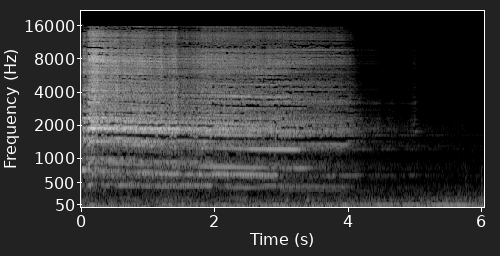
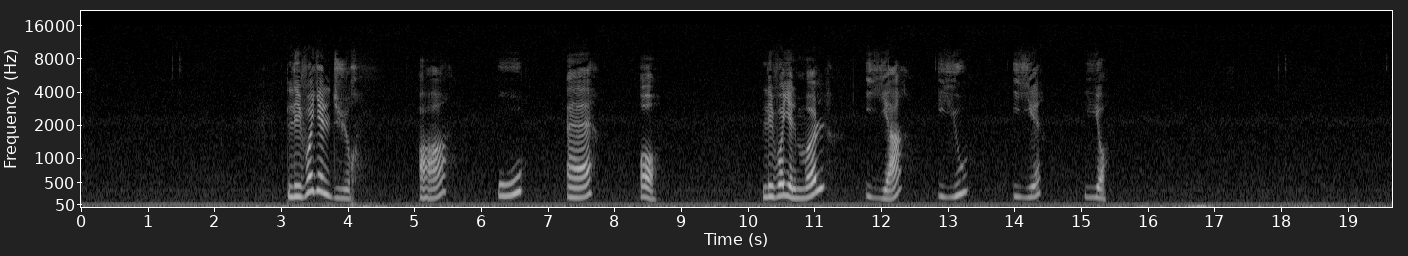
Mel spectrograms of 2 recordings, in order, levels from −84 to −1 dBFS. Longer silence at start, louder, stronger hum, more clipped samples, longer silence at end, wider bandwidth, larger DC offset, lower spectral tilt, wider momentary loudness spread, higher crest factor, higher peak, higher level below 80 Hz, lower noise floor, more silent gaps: about the same, 0 s vs 0.05 s; first, -22 LUFS vs -33 LUFS; neither; neither; first, 0.35 s vs 0.15 s; about the same, 16 kHz vs 17 kHz; neither; second, 3 dB/octave vs -4 dB/octave; second, 19 LU vs 27 LU; about the same, 24 dB vs 22 dB; first, -2 dBFS vs -14 dBFS; about the same, -54 dBFS vs -56 dBFS; second, -52 dBFS vs -56 dBFS; neither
